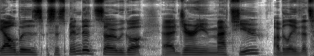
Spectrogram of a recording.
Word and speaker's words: Jeremy Mathieu: So we got Jeremy Mathieu.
